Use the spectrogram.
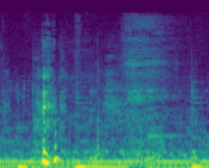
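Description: A heavy snort bursts out early on, followed by loud, noisy breathing with a low droning hum underneath; there is no talking.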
